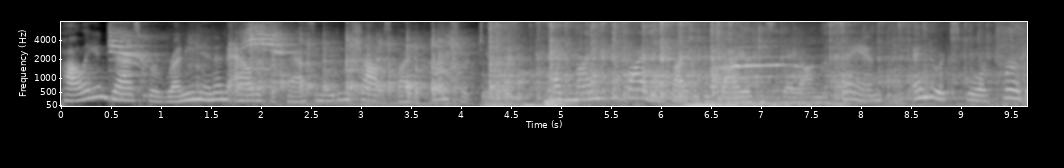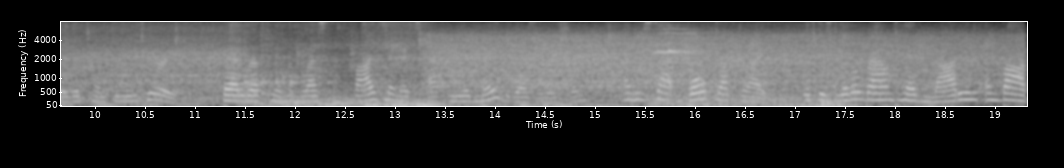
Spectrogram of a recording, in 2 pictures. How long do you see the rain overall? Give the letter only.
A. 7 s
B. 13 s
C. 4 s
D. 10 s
D.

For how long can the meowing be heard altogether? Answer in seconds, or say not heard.
5 s.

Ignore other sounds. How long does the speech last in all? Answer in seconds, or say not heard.
19 s.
